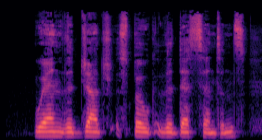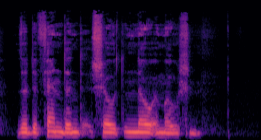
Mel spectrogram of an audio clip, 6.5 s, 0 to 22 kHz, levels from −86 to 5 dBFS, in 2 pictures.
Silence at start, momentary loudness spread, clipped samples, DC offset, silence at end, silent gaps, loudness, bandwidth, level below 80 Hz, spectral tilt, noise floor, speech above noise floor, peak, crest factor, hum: 0.45 s; 9 LU; under 0.1%; under 0.1%; 0.75 s; none; -29 LUFS; 16 kHz; -76 dBFS; -3.5 dB/octave; -65 dBFS; 36 dB; -12 dBFS; 18 dB; none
